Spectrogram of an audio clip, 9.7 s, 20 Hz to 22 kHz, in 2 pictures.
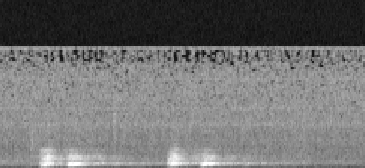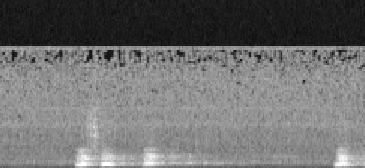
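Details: Rex the dog barking while running around at night, September 21, 2018; barks come in doubles and triples with gaps of two to three seconds, a soft hum underneath.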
